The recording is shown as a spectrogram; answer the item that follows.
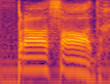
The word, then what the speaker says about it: प्रसाद: या घर ठीक है तो उच्चारण में ध्यान रखेंगे और एक बड़ी विडंबना प्राय बहुत सारे लोग ऐसी गलती करते हैं शब्द है प्रसाद मतलब मतलब भगवान का प्रसाद और लोग इसमें स्वर भक्ति लगा कर के इसको कर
